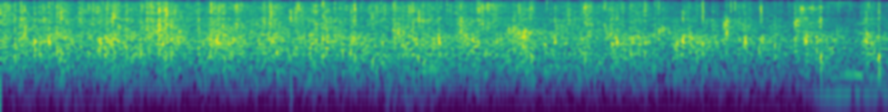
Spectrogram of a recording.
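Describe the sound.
An audience gives loud, dense applause. Many hands clap in a steady, unbroken wash from start to finish.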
